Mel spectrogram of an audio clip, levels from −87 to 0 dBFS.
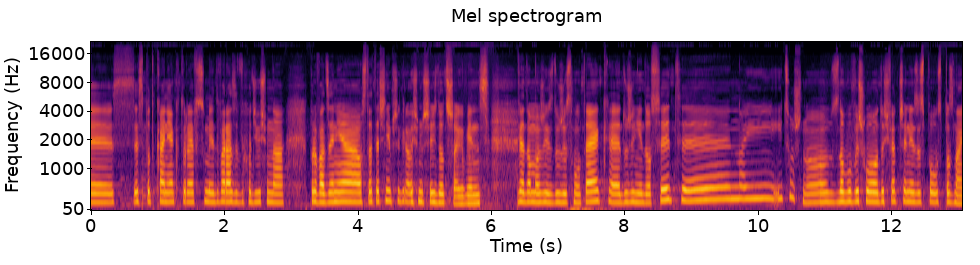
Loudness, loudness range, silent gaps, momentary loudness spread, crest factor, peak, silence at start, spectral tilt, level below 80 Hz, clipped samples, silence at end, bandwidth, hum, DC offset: -18 LUFS; 2 LU; none; 8 LU; 16 dB; -2 dBFS; 0 s; -4.5 dB/octave; -46 dBFS; under 0.1%; 0 s; over 20 kHz; none; under 0.1%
